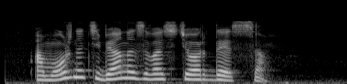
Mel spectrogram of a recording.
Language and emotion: Russian, neutral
